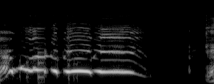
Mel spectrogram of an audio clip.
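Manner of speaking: sobbing, very high, very slow, drawn-out wail. Telling a story about mama breaking down over the baby, imitating someone crying. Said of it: "Mama broke down crying like".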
